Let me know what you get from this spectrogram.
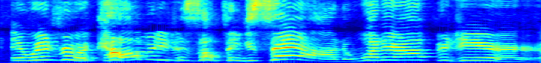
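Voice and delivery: high, loud bewildered outcry; baffled disbelief. Retold or imitated. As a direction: sound thrown by the sudden sadness. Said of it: "I was like".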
